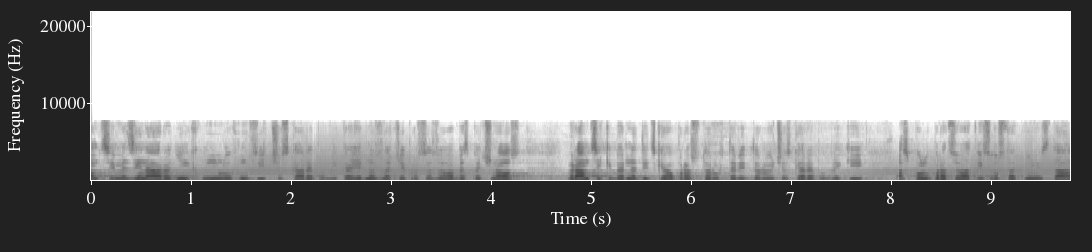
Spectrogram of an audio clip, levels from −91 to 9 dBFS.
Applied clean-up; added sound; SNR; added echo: none; Trumpet; 17 dB; none.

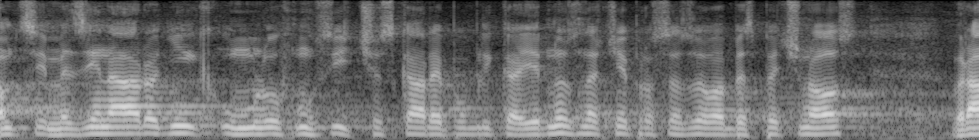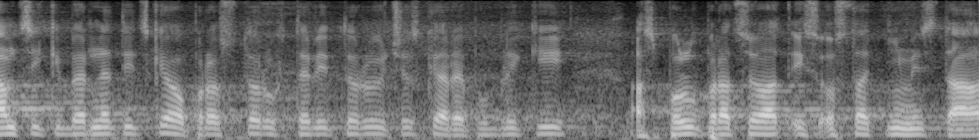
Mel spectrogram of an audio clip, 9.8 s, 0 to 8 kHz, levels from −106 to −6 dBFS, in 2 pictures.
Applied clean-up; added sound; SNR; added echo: none; none; none; none.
